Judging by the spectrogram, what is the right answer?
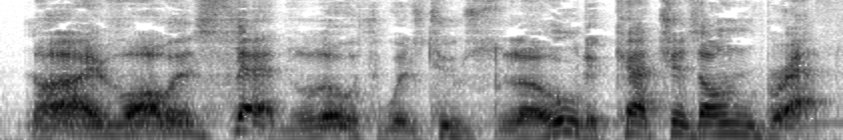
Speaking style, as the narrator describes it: he sneered

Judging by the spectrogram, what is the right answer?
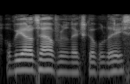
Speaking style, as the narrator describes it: he continued, not lowering his voice

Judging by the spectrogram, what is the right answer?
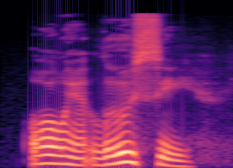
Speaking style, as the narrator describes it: he sighed

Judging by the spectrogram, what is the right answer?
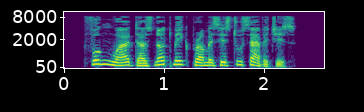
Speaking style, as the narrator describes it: snapped the Keralan girl

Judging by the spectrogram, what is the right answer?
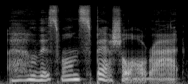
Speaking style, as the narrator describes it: muttering under her breath

